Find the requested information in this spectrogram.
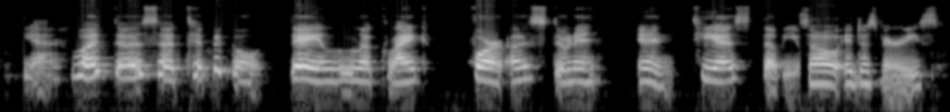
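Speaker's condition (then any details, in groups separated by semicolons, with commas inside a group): Cerebral palsy; hard to talk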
